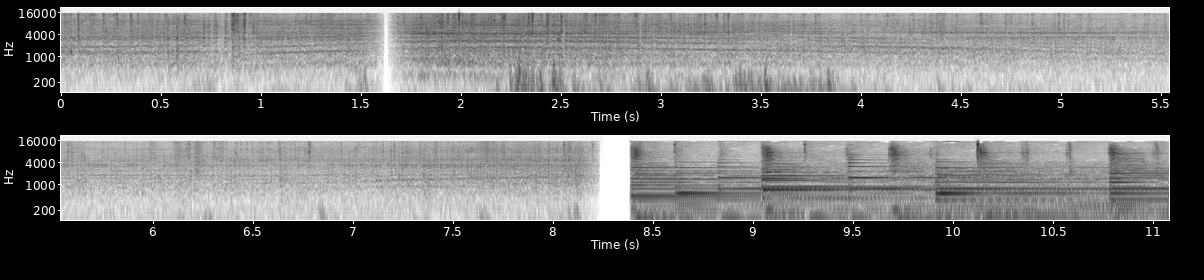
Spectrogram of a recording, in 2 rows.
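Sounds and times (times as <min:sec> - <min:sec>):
toy truck electric motor whining: 0:00.0 - 0:08.3.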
